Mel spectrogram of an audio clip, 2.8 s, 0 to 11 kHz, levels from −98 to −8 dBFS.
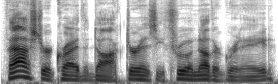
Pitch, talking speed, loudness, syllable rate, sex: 115 Hz, 195 wpm, -20 LUFS, 5.5 syllables/s, male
